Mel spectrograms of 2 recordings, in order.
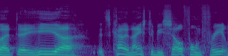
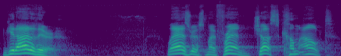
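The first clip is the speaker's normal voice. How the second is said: loud call into the tomb; 3 semitones higher, 8 dB louder than usual. Retold or imitated. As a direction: call him out of the grave, full voice. Jesus calls Lazarus from tomb.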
